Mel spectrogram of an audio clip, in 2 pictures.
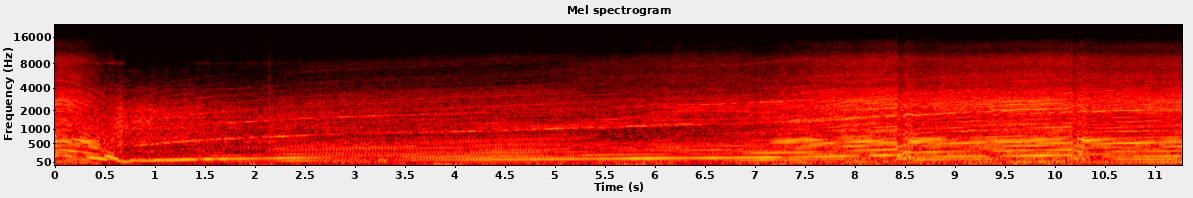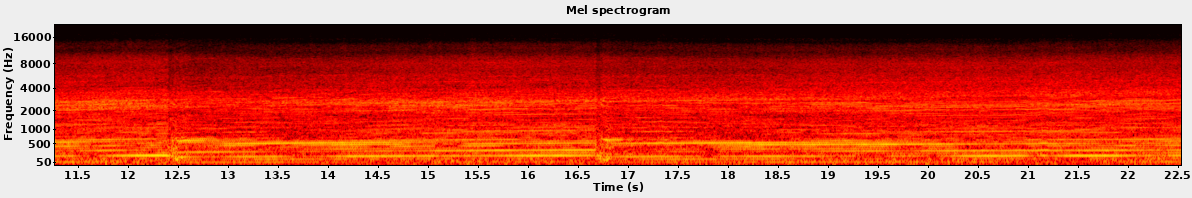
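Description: A Ford Mustang GT3 race car engine in the iRacing sim at Bathurst, revving hard and loud throughout with rising gear-by-gear pitch sweeps and shifts, steady close-up drone with no talk.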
